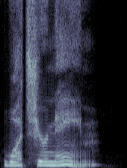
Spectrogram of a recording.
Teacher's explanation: The pitch drops as you ask, indicating a direct question seeking information. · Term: falling intonation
